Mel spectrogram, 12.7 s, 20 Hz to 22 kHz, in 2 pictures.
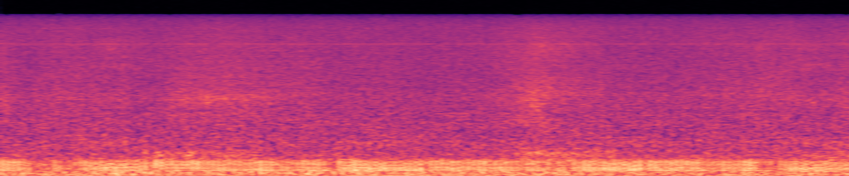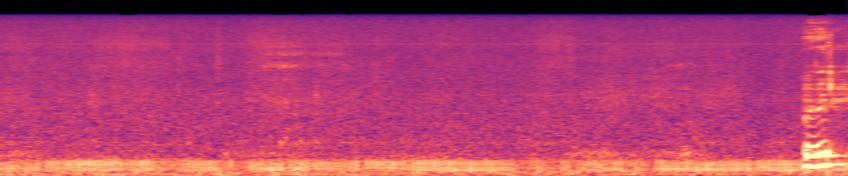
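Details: Elderly female tabby Maca, born 2000 and rescued as an abandoned kitten from a park, purrs steadily while being cuddled in her soft winter coat: a continuous low rhythmic rumble for over twelve seconds, ending in a brief sharp noise.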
